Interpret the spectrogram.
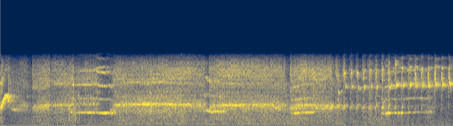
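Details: Three dominant silver cockatiel chicks being fed by their parents keep up a harsh, raspy begging buzz that turns into rapid pulses, with short whistles over it.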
